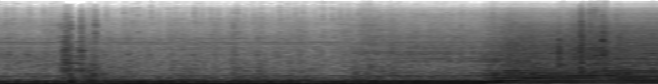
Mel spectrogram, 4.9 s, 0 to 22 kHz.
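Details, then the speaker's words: 1966 Chevrolet Impala, salt-water flood car, driving: low drone and uneven rumble from the rear that climbs with speed; rear differential sounds bad, suspected damaged by submersion, not confirmed. "Oh, that rear end sounds so bad. All I want to do is drive this car."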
